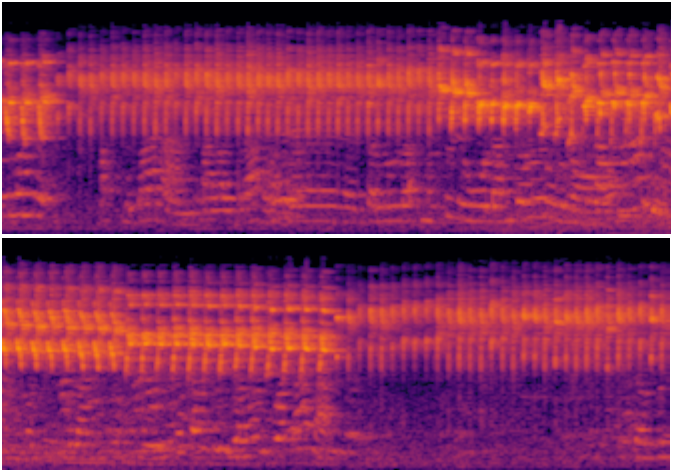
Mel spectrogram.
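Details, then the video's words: Lovebird in full song: a dense, rapid, high-pitched chatter of buzzy, scratchy notes at about two per second, growing louder midway and holding a steady, busy stream to the end. "aksi suara burung Lovebird"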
